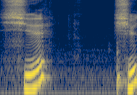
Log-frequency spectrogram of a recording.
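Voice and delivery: normal talking voice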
